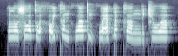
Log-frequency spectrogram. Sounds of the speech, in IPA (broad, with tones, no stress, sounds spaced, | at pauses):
l u˨˩ s u˧ ə̯ t̪ ṵ˧˨ ə̯ h o̰˧˥ j k ə˨˩ n h w əː˨˦ t̪ ə̰˧˨ m h w ɛ̰˧˥ ɓ ə˦˥ t̚ x əː˨˩ ŋ ɨ˨˩ t͡ɕ u˧ ə̯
